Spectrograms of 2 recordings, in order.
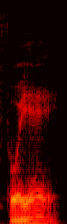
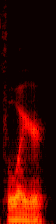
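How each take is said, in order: First: It is said the Canadian way. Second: It is said the American way.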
